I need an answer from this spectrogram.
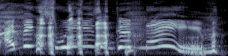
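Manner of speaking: very high, laughing mock protest; hammed-up high pleading voice; high-pitched protest. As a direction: squeak out a playful objection through laughter. Retelling her protest about a name.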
